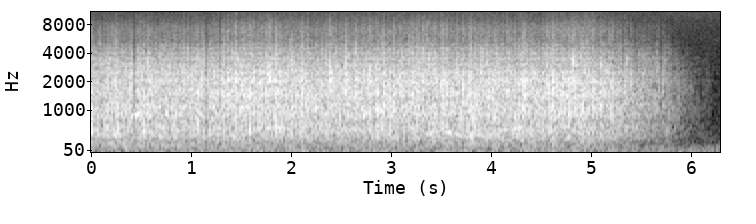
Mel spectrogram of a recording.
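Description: Live theatre audience applauding steadily at the end of a comic monologue, the applause fading away near the end.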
